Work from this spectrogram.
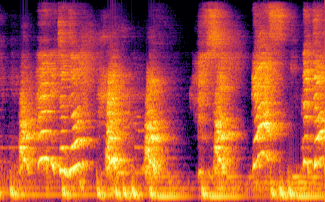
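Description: A little dog barks in a run of short, yappy bursts, loud and close, mixed with people's voices.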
